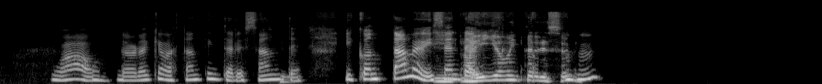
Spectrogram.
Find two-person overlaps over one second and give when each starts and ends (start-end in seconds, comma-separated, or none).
none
